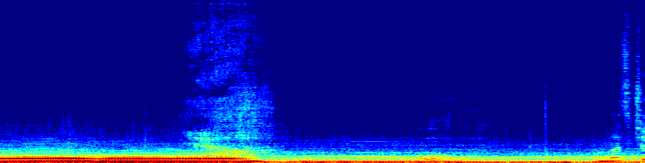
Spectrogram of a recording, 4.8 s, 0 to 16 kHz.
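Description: A Mustang Mach 1, a car of about 3,900 pounds, revs loudly on a test drive, its deep droning pitch climbing before a sharp whoosh and a gear change, then pulling steadily onward with a throaty rumble.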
